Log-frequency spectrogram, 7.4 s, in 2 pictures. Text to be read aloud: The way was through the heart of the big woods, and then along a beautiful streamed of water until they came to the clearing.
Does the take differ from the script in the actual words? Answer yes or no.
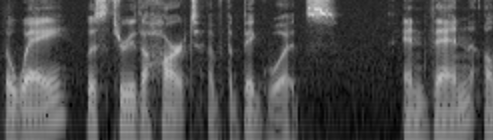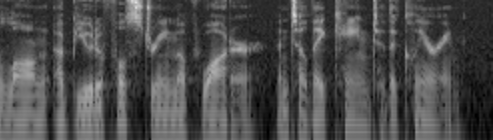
yes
